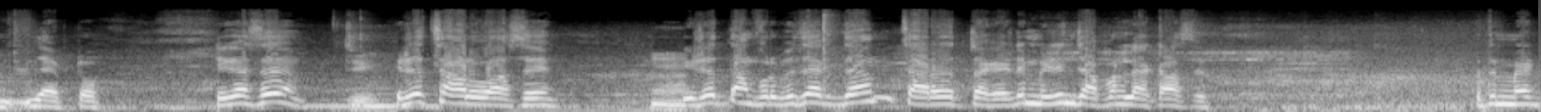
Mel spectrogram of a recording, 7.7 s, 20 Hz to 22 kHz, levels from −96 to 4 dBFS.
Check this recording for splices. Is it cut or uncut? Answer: uncut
